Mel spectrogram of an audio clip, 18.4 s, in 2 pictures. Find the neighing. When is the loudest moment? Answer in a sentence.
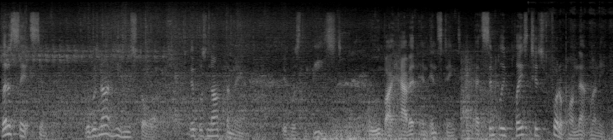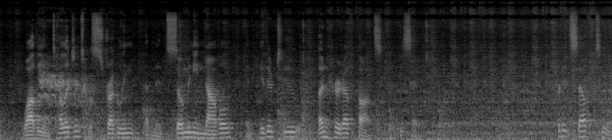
The volume of the neighing peaks at 10 seconds.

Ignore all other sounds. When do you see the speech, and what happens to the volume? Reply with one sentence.
You can hear the speech from 0.0 to 15.7 s, at a steady volume; and briefly from 17.6 to 18.3 s.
